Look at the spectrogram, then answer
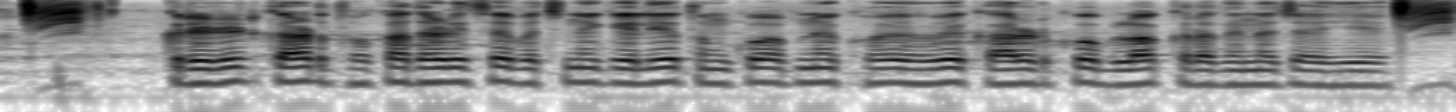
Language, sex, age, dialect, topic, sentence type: Hindi, male, 25-30, Kanauji Braj Bhasha, banking, statement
